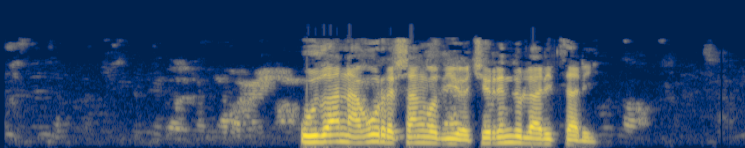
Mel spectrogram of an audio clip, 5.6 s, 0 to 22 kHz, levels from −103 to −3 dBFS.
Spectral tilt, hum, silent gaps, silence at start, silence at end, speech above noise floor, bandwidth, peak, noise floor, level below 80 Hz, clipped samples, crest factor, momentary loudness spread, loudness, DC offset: -5.5 dB/octave; none; none; 1.65 s; 0.85 s; 53 dB; 7.8 kHz; 0 dBFS; -65 dBFS; -60 dBFS; under 0.1%; 16 dB; 22 LU; -13 LUFS; under 0.1%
